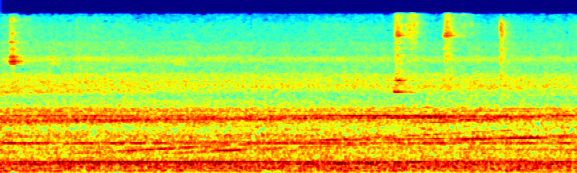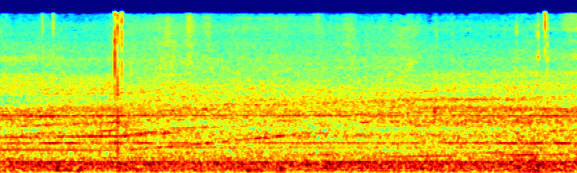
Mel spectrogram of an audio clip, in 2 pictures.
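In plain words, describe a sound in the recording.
Traction motors on an electric commuter train whine, rising in pitch as the train pulls away.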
